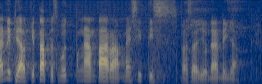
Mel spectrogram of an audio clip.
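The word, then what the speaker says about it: μεσίτης: Pengantara, ini di Alkitab disebut pengantara, mesitis, bahasa Yunaninya. Mesitis, tulisannya mesites, bacanya mesitis, karena E-nya ita, I banyak.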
